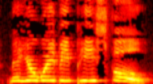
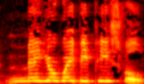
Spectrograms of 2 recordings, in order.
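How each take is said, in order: First: Very high, loud farewell shout from afar. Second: High, loud farewell call; cried out. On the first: A rider shouting goodbye to the boys from beyond the wall, loud. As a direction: shout the blessing across the courtyard. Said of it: "shouted Bator". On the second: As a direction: call the blessing out after them. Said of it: "cried Bator". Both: A narrator's reading.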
